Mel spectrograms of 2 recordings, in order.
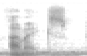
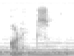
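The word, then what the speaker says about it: Anax: Also pronounced Annex because it's A-N-A-X. Mm. It's actually pronounced Onyx.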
